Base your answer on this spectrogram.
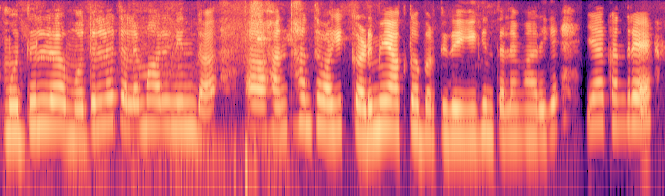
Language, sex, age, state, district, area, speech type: Kannada, female, 18-30, Karnataka, Tumkur, urban, spontaneous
